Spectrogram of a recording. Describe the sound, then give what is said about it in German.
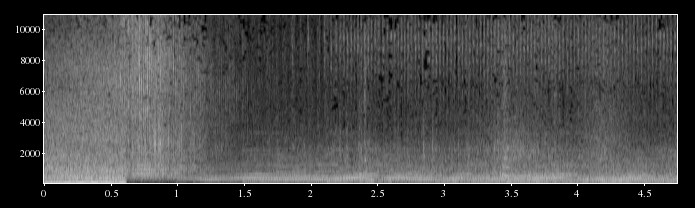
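Bicycle being ridden, giving a steady, continuous whirring and rattling noise with a low hum underneath, unbroken for the whole stretch and without any voices. “Ich fahre auf dem Fahrrad und der Tag ist hell.”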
